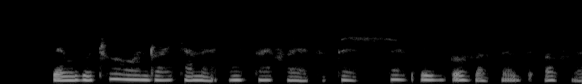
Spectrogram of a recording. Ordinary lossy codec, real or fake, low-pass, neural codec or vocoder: none; real; 3.6 kHz; none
